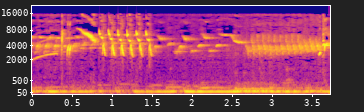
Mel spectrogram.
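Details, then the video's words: Migratory goldfinch song: a rising whistle, then a fast series of repeated chirping trill notes and a drawn-out buzzy phrase. A steady low hum is underneath. "The elegant migratory goldfinch sings the most beautiful singing"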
